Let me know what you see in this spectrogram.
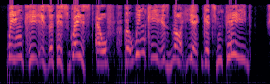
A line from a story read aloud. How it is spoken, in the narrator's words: she squeaked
